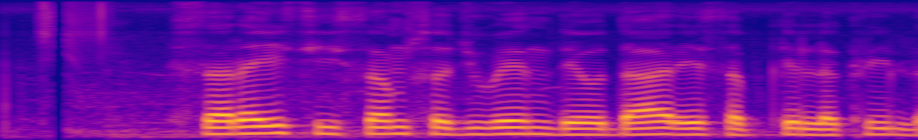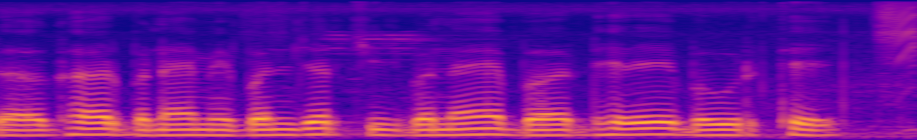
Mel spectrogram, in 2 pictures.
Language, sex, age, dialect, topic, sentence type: Chhattisgarhi, male, 18-24, Northern/Bhandar, agriculture, statement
